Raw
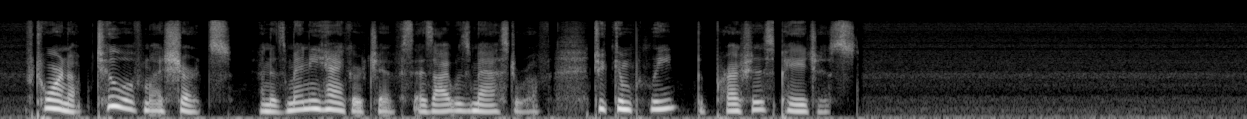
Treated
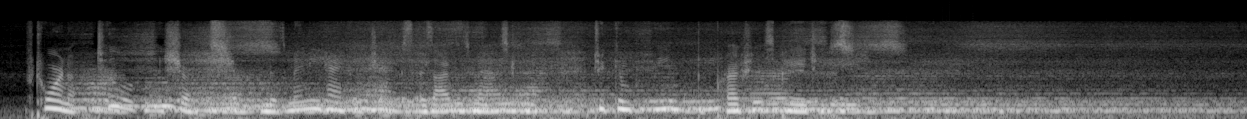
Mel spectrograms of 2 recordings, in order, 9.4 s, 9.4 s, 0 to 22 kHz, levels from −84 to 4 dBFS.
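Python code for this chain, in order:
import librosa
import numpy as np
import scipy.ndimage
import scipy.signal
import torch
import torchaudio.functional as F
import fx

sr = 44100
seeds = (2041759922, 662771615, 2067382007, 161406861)

y = fx.dmg_crackle(x, sr, seeds[0], per_s=24.0, level_db=-40.0)
y = fx.echo_diffused(y, sr, ms=1156, feedback_pct=52, wet_db=-11.0)
y = fx.rev_gated(y, sr, seeds[1], gate_ms=420, shape='rising', drr_db=3.0)
y = fx.rider(y, sr, range_db=4, speed_s=0.5)
y = fx.peak_eq(y, sr, hz=120.0, db=13.0, octaves=2.6)
y = F.gain(torch.from_numpy(y), -5.0).numpy()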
